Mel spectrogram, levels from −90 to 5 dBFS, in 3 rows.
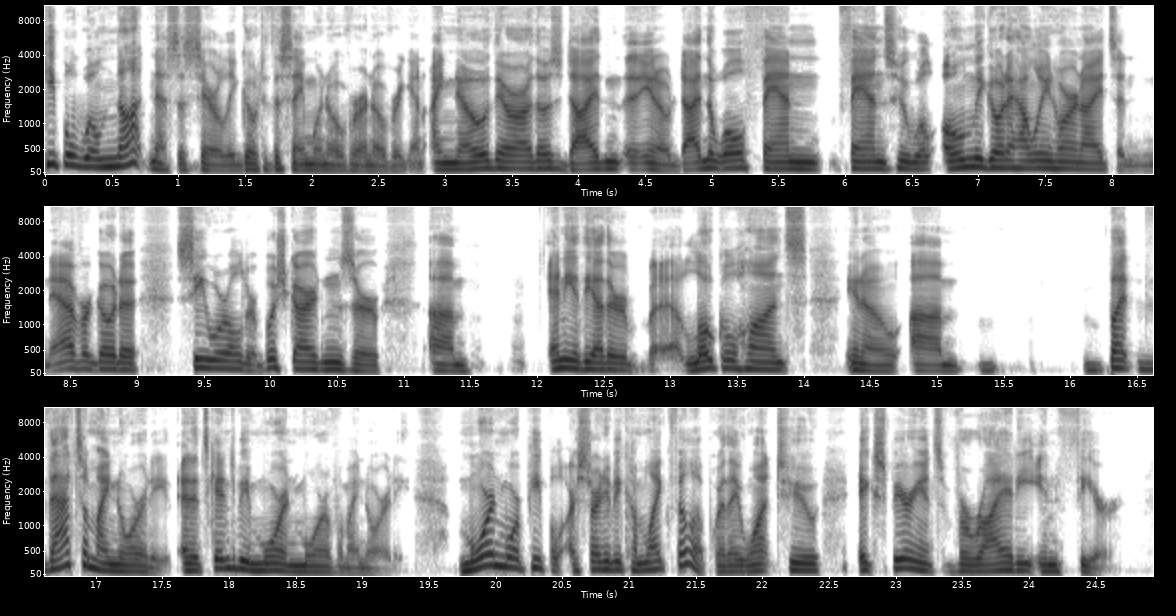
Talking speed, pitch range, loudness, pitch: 205 wpm, 115-140 Hz, -18 LUFS, 125 Hz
